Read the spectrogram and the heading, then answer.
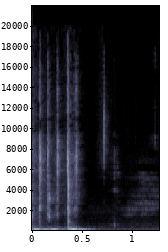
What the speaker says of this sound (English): All they do is they can start typing here.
